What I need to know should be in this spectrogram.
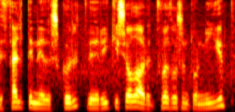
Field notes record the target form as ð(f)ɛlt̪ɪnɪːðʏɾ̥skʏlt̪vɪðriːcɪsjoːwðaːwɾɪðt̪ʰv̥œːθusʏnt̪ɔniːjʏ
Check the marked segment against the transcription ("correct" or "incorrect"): correct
